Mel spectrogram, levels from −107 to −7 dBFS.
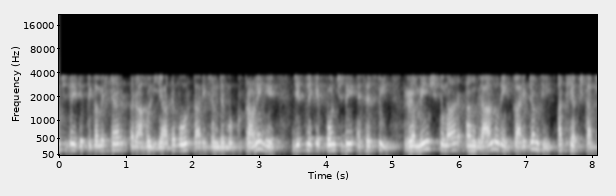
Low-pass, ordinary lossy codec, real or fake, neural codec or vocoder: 3.6 kHz; none; fake; codec, 24 kHz, 6 kbps, HILCodec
